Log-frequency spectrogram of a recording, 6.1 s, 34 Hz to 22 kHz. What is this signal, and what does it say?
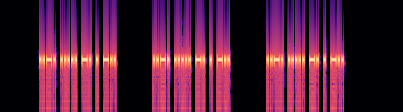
Morse code, heard as a keyed tone, about 46 wpm, 700 Hz. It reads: F5NED F5NED F5NED
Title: DXCC-100 Call Signs - 5 Characters - Repeated 3x - 45wpm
